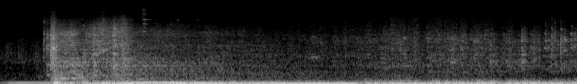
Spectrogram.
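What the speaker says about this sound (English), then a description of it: "Just fires right up. It runs real smooth." A Ford Bronco engine cranks and catches with a sharp start, then settles into a steady, loud, close idle that rumbles evenly for several seconds.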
